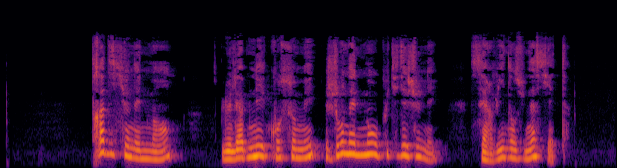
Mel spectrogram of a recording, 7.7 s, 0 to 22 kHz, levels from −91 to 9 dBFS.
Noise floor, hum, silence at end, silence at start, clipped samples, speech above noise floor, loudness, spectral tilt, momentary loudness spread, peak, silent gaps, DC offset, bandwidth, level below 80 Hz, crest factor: -74 dBFS; none; 0.6 s; 1.15 s; under 0.1%; 52 dB; -24 LUFS; -6 dB/octave; 17 LU; -4 dBFS; none; under 0.1%; 10.5 kHz; -68 dBFS; 20 dB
